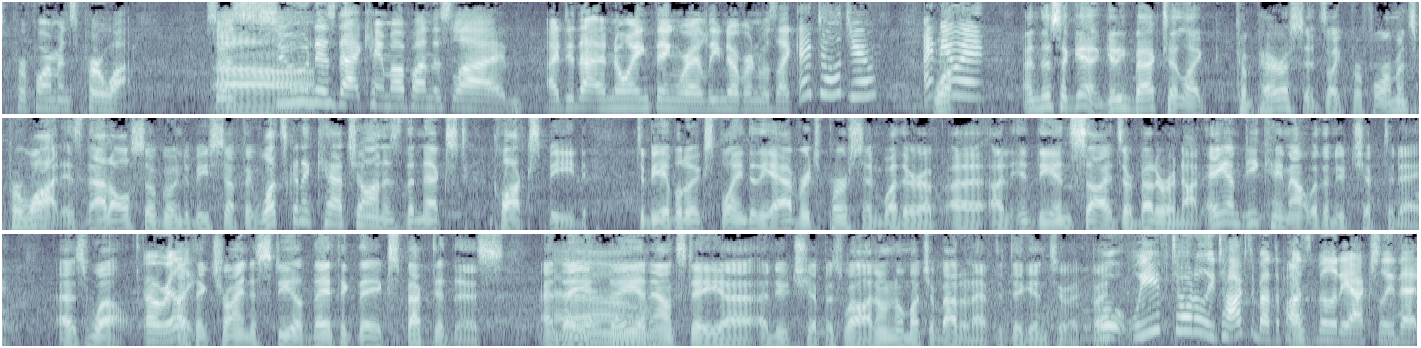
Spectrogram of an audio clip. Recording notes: Live from Macworld.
